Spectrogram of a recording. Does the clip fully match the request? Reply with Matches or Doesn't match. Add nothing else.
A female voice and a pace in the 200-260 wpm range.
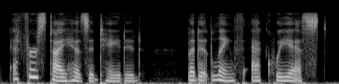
Doesn't match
